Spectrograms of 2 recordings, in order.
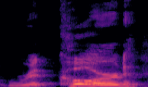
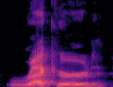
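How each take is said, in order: First: The stress is on the second syllable. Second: The stress is on the first syllable. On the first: It is used as a verb. "with the verb, to record, stress on the second syllable" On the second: It is used as a noun. "If the noun, stress on the first syllable"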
